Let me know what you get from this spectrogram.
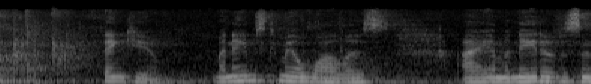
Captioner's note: applause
